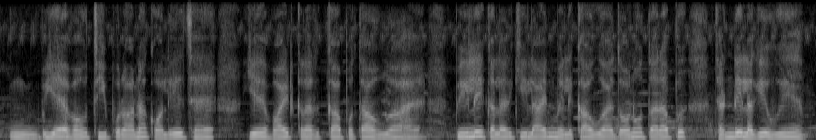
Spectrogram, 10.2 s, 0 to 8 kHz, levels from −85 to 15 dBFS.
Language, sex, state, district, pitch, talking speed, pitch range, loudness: Hindi, female, Chhattisgarh, Kabirdham, 215 Hz, 160 wpm, 205-220 Hz, -24 LUFS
